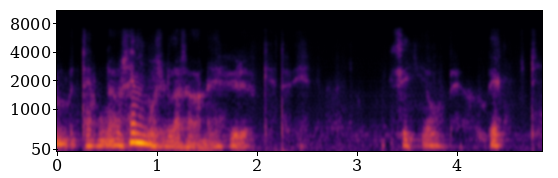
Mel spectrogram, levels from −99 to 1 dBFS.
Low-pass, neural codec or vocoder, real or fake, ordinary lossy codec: 7.2 kHz; codec, 16 kHz, 2 kbps, X-Codec, HuBERT features, trained on LibriSpeech; fake; none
